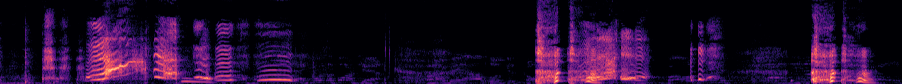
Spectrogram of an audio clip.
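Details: Mother gives short, deliberate voluntary coughs and her baby answers with bursts of high, bubbly laughter.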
